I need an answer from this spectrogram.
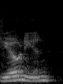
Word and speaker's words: Ionian: Your first mode, the Ionian, it's pronounced Ionian, all right, would be the C major.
